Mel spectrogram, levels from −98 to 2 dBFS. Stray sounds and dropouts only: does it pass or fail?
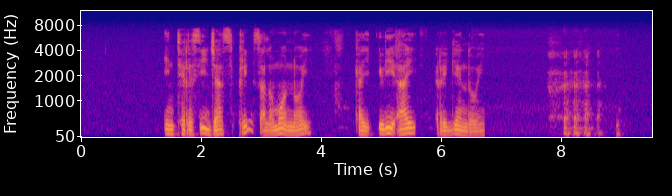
fail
